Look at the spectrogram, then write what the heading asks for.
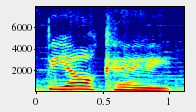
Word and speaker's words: fiacre: So yeah, Yeah, it's literally fiacre. taken from the Irish word. Or the Irish Is name. it? Well, by the pronunciation of it, it is. Like, fiacre. Fiacre is how you say it in Irish. Mm. Though it's also a French thing, Hôtel Saint-Fiacre. And in Vienna it's called a Yeah, fiacre.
